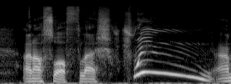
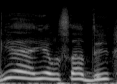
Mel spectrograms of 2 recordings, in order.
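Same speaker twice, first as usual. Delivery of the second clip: higher, falsely breezy; teen glancing back, fake-casual and higher; 11 semitones higher, 4 dB quieter than usual. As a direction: play it innocent and light. Faking casual to the man.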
